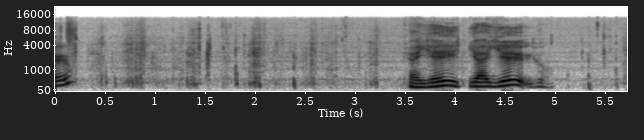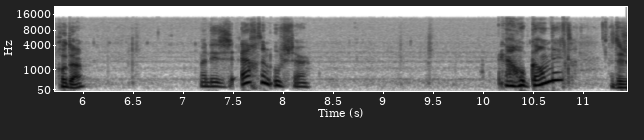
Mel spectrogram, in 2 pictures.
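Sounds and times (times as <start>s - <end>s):
speech: 0.0s - 0.3s, 3.6s - 5.0s, 5.8s - 6.1s, 7.2s - 8.4s, 10.2s - 11.4s
crunchy greenhouse-grown plant food being bitten and chewed: 0.0s - 3.5s, 5.2s - 6.9s.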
